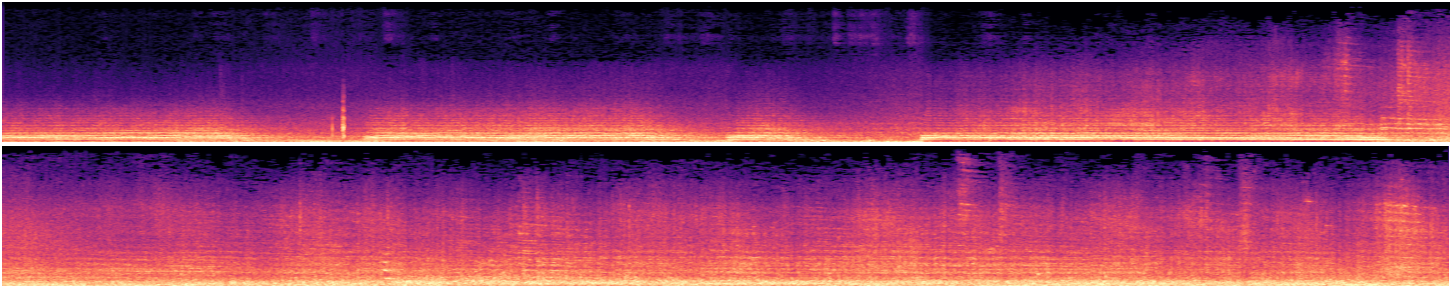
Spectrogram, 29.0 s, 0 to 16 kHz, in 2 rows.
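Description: Norfolk Southern freight train's GE ET44AC lead locomotive blowing its horn in the grade-crossing pattern: two long blasts, a short one, then a long one. About halfway through the horn stops, and the locomotives and freight cars pass over the crossing with a steady noise of wheels running on the rails.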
